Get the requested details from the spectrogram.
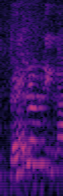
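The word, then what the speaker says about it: battery: 히타 뭐 히타워 뭐 아니 영어 어 영어로 베러리가 맞아요. 베러리 영식이나 미국식이나 베러리예요. 이거 찾아서 이거 음성 들어 보시면 다 배터리라고 나오는데 이제 써 있는 우리는 배터리가 외레어 표기법인데 이제 배터리는 일본에서 이제 그 발음을 잘못해서 세게 해서 그렇게 하지말 그래서 지금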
